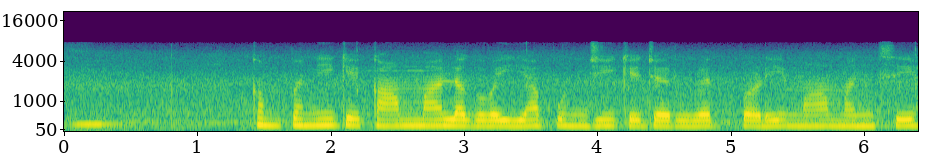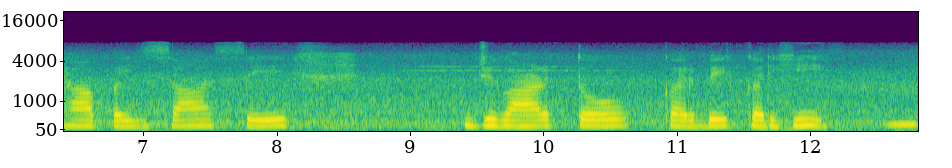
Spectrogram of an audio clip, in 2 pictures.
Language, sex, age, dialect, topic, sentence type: Chhattisgarhi, female, 60-100, Central, banking, statement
